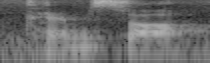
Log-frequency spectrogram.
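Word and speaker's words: تمساح: So I drew a crocodile, and the name of crocodile in Persian rhymes with the name of Misbah. So we say Temsah, and he's Misbah.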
